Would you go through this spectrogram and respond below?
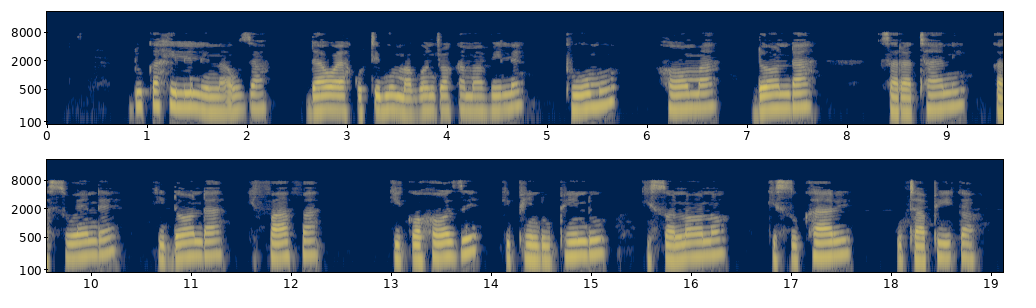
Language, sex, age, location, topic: Swahili, female, 25-35, Mombasa, health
